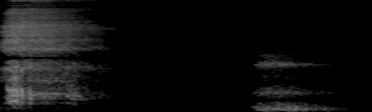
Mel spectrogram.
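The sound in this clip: Deep breathing during an anxiety-calming exercise with a hand placed on the heart: two long, airy breaths separated by a pause. The first is loud and bright, the second lower and softer. No one talks.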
